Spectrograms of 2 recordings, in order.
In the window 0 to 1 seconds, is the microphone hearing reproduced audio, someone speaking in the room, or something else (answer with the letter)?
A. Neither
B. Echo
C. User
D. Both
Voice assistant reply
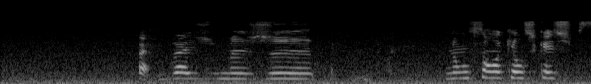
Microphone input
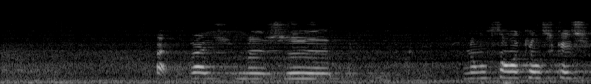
A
